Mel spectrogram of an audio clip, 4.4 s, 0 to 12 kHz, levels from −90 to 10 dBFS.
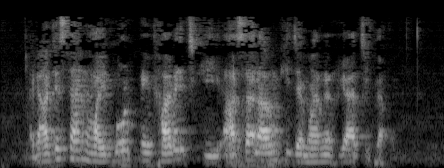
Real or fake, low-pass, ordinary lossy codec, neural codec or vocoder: fake; 10.8 kHz; MP3, 32 kbps; codec, 44.1 kHz, 2.6 kbps, SNAC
